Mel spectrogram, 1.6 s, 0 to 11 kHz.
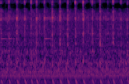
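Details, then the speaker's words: Husqvarna 120 Mark II two-stroke chainsaw, carburetor tuning: fast even buzz at raised idle with rapid steady rattle; idle screw turned in until the chain just starts creeping, before low-jet adjustment. "turn it in so that our chain our idle picks up and our chain just starts turning a little bit like that now what that'll do is just it'll keep your saw high idle"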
